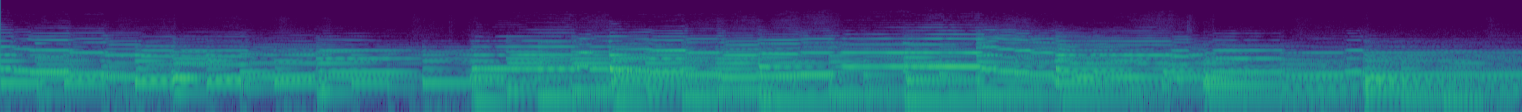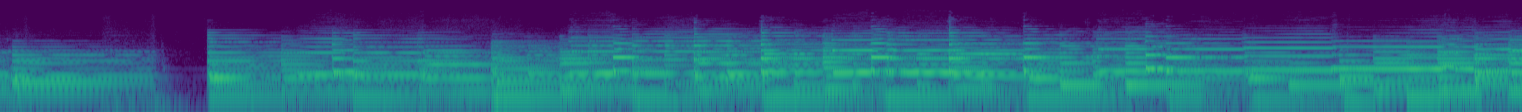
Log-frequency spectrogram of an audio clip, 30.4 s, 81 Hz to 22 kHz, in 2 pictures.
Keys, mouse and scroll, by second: 4.3 middle click, 4.9 ctrl+b, 10.7 click, 11.0 middle click, 11.3 ctrl+s, 11.5 click, 11.9 Tab, 12.4 Tab, 12.5 middle click, 13.0-14.0 scroll up 2, 14.0 click, 14.2 Tab, 14.5 click, 14.8 shift+middle click, 15.5 s, 16.8 middle click, 17.1 z, 26.8 middle click, 27.2 Tab, 27.5 scroll down 1, 27.7 middle click, 28.0 ctrl+s, 28.1 click, 28.3 shift+middle click, 28.6 Tab, 28.7 scroll up 1, 29.0 middle click, 29.5 ctrl+r.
